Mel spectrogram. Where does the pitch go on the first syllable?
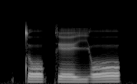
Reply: low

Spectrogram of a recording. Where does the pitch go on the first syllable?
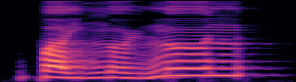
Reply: low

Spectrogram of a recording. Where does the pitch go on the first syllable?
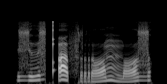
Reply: rising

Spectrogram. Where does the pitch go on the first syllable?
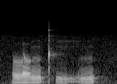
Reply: rising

